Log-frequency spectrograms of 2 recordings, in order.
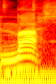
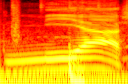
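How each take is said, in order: First: The n goes straight into the vowel. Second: A y glide follows the n. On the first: The speaker calls it wrong. "Why does everyone say Nash?" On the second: The speaker calls it right. "It's Nyash"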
